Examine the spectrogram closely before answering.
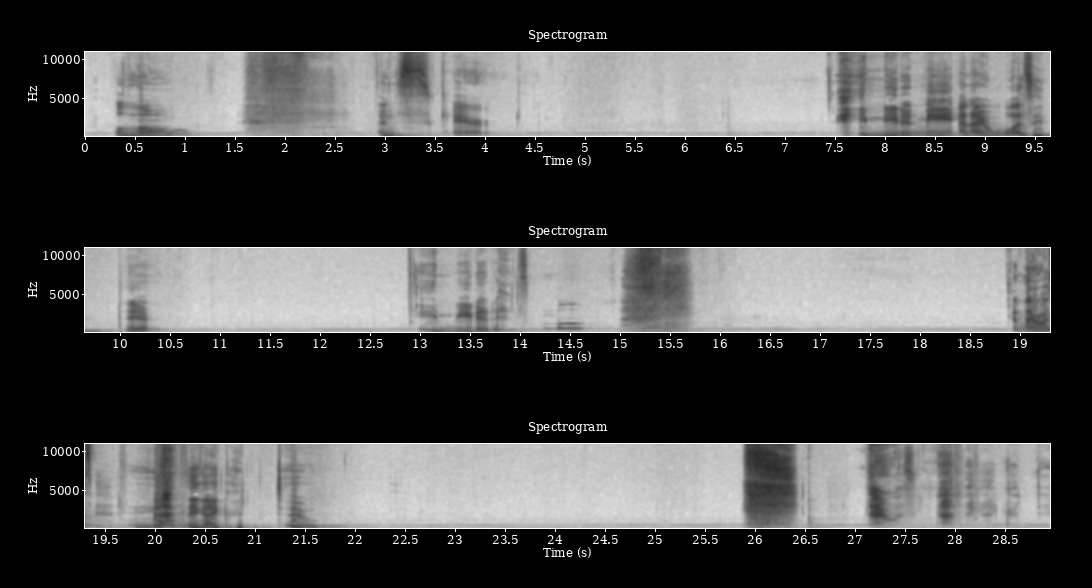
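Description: A middle-aged woman speaks with emotion, close by.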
